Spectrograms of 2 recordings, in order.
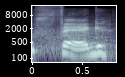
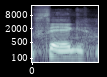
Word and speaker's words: feague: The definition for the verb to fig, a.k.a. to fig, F-E-A-G-U-E is how it is spelled.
